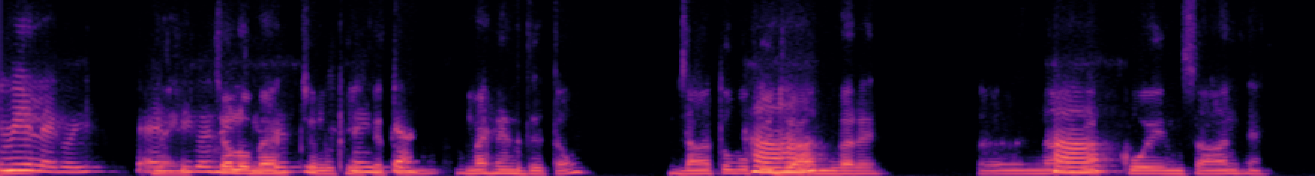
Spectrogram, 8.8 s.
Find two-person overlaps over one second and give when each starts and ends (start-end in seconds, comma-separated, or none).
1.1-2.7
